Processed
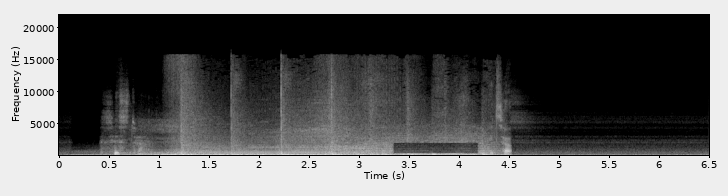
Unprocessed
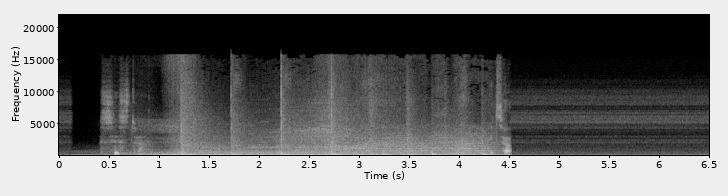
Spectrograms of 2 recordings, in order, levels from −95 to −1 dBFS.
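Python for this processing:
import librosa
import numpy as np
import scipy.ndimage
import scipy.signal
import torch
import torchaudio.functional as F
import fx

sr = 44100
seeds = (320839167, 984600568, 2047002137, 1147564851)

y = fx.spec_box(x, sr, start_s=3.34, length_s=0.86, low_hz=280.0, high_hz=2100.0, gain_db=-27)
y = fx.env_lowpass(y, sr, base_hz=1500.0, full_db=-23.0)
y = fx.tilt_shelf(y, sr, db=4.5, hz=970.0)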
